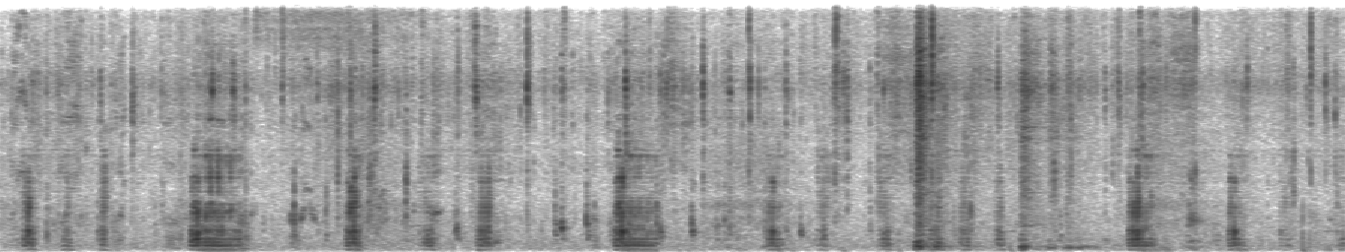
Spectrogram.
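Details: Sow and new litter of piglets feeding together on a farm, with dense, irregular short grunts and high squeaks tumbling over one another, plus chewing and jostling noise throughout.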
